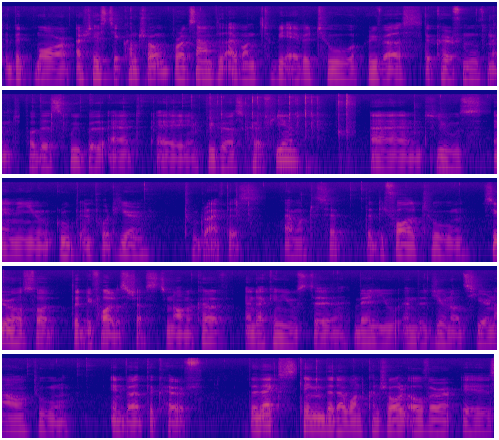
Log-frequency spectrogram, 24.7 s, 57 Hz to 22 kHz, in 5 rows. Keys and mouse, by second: 4.8 shift+click, 5.2 click, 5.3 g, 5.6 click, 6.1 click, 6.4 g, 6.6 drag, 6.9 shift+a, 9.0 click, 10.4-11.2 drag, 12.2 n, 13.3 click, 15.3 click, 17.1 click, 17.1 space, 20.0 click, 20.5 click, 22.2 space, 22.7 n.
